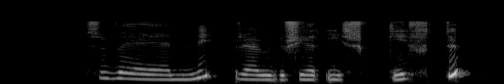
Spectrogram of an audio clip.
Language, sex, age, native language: Icelandic, female, 9, Icelandic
